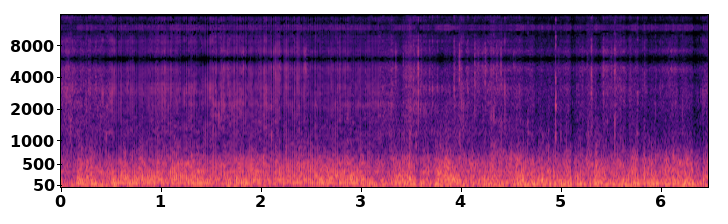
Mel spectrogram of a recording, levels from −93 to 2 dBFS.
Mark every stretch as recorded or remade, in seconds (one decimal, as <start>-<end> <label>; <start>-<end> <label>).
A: 0.0-0.5 recorded; 0.5-3.2 remade; 3.2-6.5 recorded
